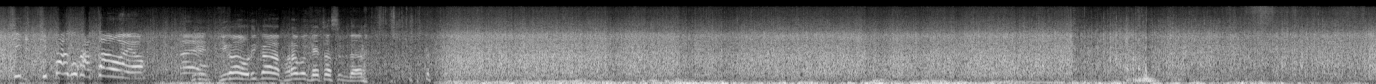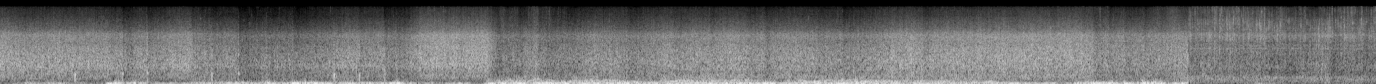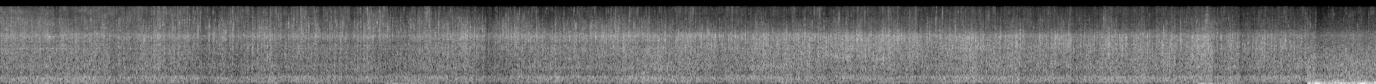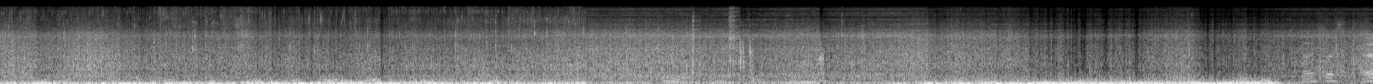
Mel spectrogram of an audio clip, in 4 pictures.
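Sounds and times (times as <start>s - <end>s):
heavy rain falling: 0.0s - 55.0s
wind buffeting microphone: 4.4s - 25.7s, 40.6s - 55.0s.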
